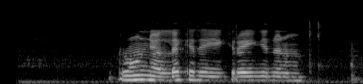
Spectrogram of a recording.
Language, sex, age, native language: Icelandic, female, 30-39, English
